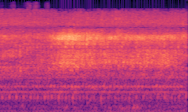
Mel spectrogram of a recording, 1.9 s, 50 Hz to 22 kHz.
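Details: 2.0 HDi diesel at idle: a steady high hiss-like whistle over a faint, smooth idle; abnormal engine noise, source unclear.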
